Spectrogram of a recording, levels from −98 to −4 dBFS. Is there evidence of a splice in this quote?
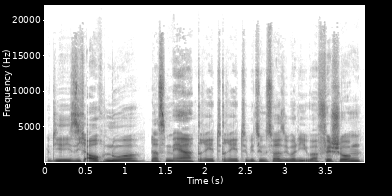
yes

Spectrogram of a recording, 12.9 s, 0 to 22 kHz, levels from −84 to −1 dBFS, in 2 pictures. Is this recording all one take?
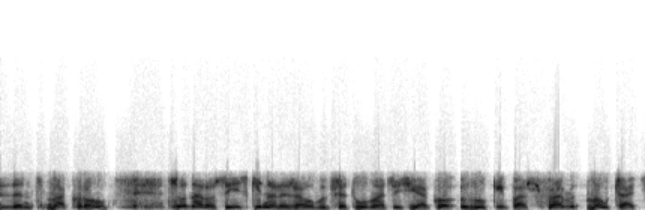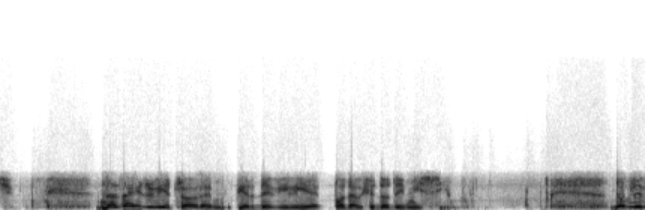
no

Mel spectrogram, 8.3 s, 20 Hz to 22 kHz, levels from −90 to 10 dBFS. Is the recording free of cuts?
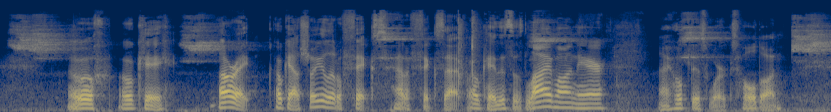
yes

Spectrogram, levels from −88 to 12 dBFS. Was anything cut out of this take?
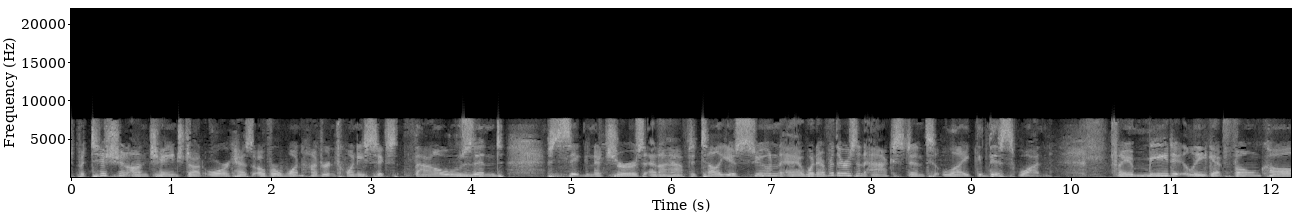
no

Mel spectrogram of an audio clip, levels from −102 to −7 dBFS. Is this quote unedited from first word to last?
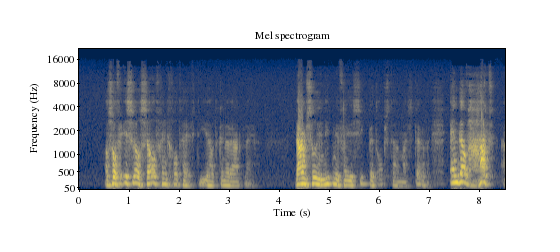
yes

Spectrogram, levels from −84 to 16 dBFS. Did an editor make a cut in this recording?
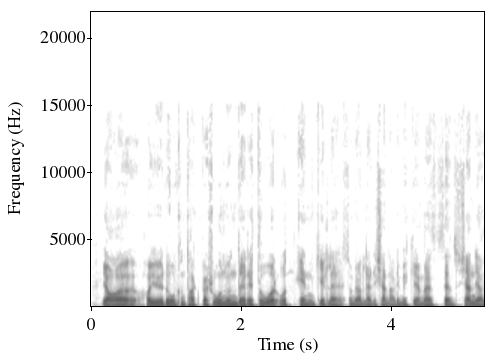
yes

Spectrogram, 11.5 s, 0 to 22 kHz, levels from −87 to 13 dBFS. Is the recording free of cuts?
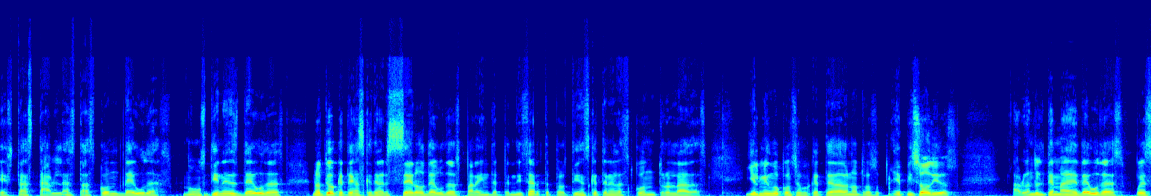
no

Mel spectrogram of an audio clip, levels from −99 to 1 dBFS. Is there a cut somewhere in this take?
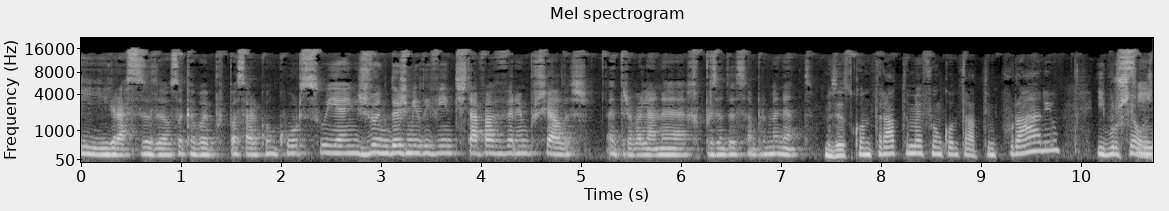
yes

